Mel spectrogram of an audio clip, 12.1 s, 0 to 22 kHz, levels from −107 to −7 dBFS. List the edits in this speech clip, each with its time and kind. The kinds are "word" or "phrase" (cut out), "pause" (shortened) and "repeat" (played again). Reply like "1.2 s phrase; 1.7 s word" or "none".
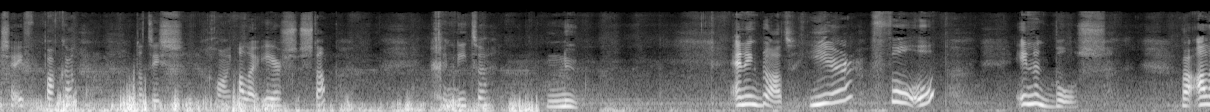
2.3 s word; 5.4 s phrase; 7.6 s word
